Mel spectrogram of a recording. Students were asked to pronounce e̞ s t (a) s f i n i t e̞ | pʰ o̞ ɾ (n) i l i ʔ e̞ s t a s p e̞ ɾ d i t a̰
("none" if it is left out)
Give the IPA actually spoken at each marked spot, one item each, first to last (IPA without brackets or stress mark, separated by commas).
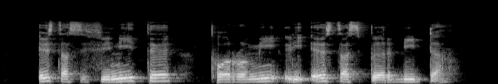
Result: a, m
